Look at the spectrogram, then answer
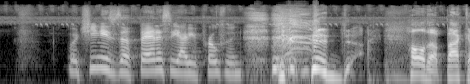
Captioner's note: laughs; laughter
